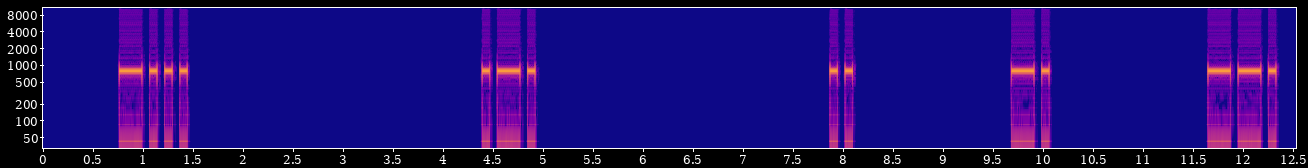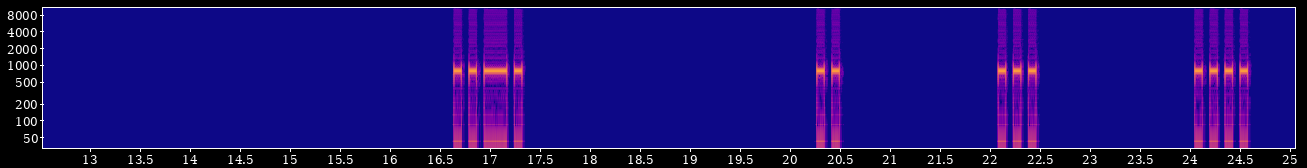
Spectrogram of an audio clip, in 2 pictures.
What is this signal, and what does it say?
Morse code, heard as a keyed tone, about 16 wpm, spaced as for 5 wpm, 800 Hz. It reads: B R ING F ISH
